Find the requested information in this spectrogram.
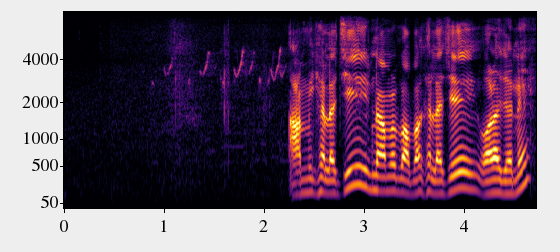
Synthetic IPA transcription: a̰mikʰɛlat͡ɕʰinamababakʰɛlat͡ɕʰeɔɾad͡ʑane

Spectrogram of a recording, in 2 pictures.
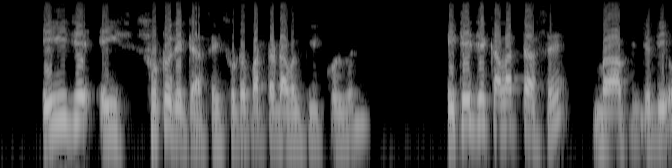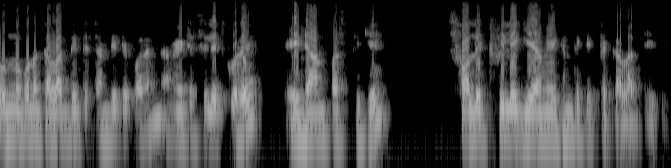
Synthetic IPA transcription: ejd͡ʑeejʃoʈod͡ʑeʈa̰a̰t͡ɕʰeejʃʰoʈopaʈːaɖabalklikːoɾben | eʈed͡ʑekalaʈʈaasʰe | baapnid͡ʑod̪iʔonːokonokalaɾ̚d̪it̪et͡ɕand̪it̪epaɾena̰mieʈasileʈkoɾe | ḛjɖanpast̪ʰeke | sɔliɖfileɡieamiekʰant̪ʰekeɛk̚ʈaka̰la̰ɾ̚d̪ḭed̪i

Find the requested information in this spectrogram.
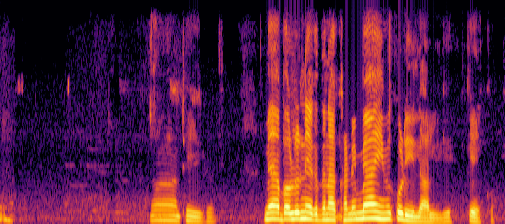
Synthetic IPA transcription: ɦãːʈʰiːkɛː | mɛ̃ːpəluːnĩːekd̪ɪnaːkʰːəɳiːmɛ̃ːĩːĩːkʊɽiːlaːliɡeːkekoː

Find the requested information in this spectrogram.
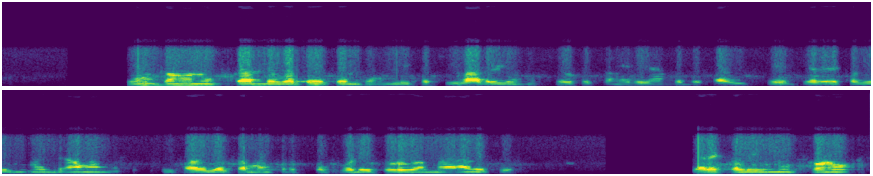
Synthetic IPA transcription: d͡ʒɛmkəɽ̃õnũkəd̪ʋəd̪ʱet̪emb̪ʱəɦmlipət͡ʃʰiʋad̪ɾijonĩkʰewt̪əkəniɾijãɳb̪əd̪əsaʋit͡ʃʰed͡ʒjaɾekəlilməjd̪ɾamãnis | sisʰaʋiaʋt̪aməjt̪əɾəspək̪ʋəɽet͡ʃoɽʋamãaʋet͡ʃʰe | t̪jaɾekəlilnũkəɽ̃õ

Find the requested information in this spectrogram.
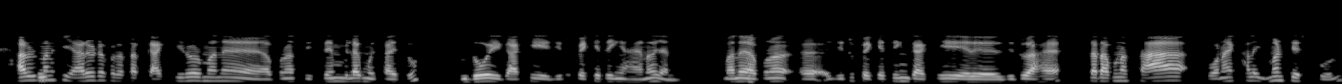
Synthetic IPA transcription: aɹuimanɛkiaɹoɛtakɔtʰatat̚ɡakʰiɹɔɹmanɛapʊnaɹsistembilak̚mojkʰajsʊ̃ | dojɡakʰizitupɛketiŋaɦɛnɔjzani | manɛapʊnaɹzitupɛketiŋɡakʰizituaɦɛ | tatapʊnaɹsa | bɔnajkʰalɛimantest̚kʰul

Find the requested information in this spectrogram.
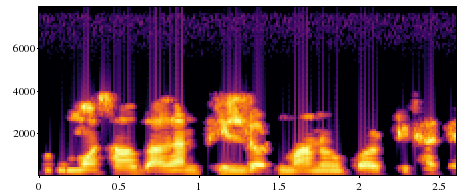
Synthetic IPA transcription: umɔsabaɡanpʰildɔtmanubɔɹtitʰakɛ

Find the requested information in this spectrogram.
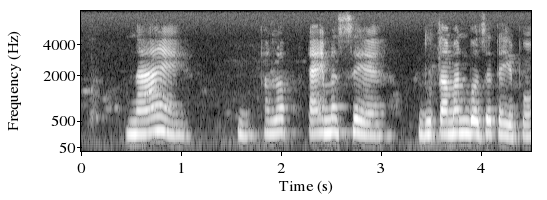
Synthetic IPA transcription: naj | ɔlɔp̚ajmasɛ | d̪ut̪amanbɔzat̪aɦibɔ

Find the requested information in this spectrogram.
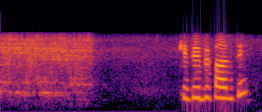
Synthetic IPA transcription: kɪt̪ʰid̪ʊkaːnt̪iː

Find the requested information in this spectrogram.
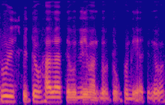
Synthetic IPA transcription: tuɹispitːubʱalasɛbulima̰tlɔb̚tuɡʰʱulia̰silo

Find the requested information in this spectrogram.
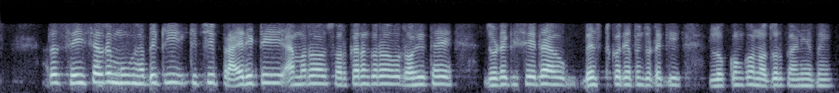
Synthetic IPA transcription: t̪ɔseɦisabɔɾemũbʱabekikit͡ʃʰipɾajɔɾiʈia̰mɔɾɔsɔɾkaɾɔŋkɔɾɔɾɔɦit̪ʰae | d͡ʒoʈak̬isejɾabesʈkɔɾiapãĩd͡ʒoʈakilokɔŋkɔnɔd͡ʒɔɾukaɽ̃iapaĩ

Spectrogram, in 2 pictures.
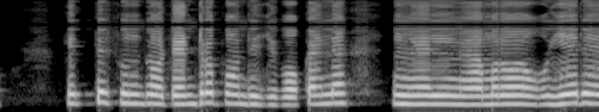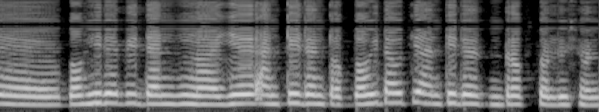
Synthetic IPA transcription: kek̚t̪esund̪ɔɖeɳɖɾɔpːɔnd̪ʱed͡ʒibɔkajna | amɔɾɔjeɾed̪ɔɦiɾebiɖejeaɳʈiɖeɳɖɾɔp̚d̪ɔɦiʈaut͡ʃʰiaɳʈiɖeɖɾɔpsɔljusɔn

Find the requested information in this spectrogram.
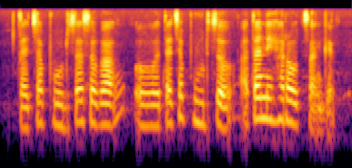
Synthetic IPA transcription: t̪jat͡ɕjapuɽt͡sasəɡɭat̪jat͡ɕjapuɽt͡səa̰t̪aneɦaɾaut̪sã̰ŋɡḛt̪

